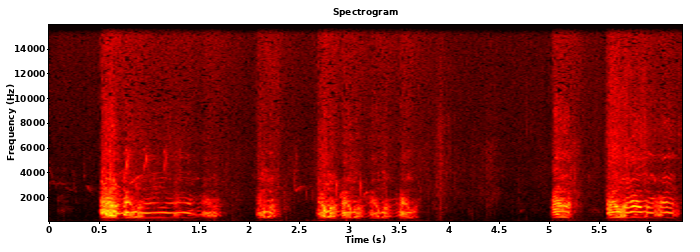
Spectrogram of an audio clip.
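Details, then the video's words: Fourteen-month-old blue griffon bitch on the trail of wild boar, giving tonal, yelping hound barks in bursts: a drawn-out cry, then a run of quick barks, a pause, and two further bursts, with silence between. "LA GORA(GRIFONA azul 14 meses) en rastro jabali"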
